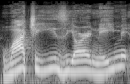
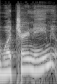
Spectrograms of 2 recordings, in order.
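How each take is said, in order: First: Each word is said separately and in full. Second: What and is are joined into one syllable. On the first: The speaker calls it wrong. "na prática ninguém fala desse jeito" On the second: The speaker calls it right. "você vai ter que aprender a falar"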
